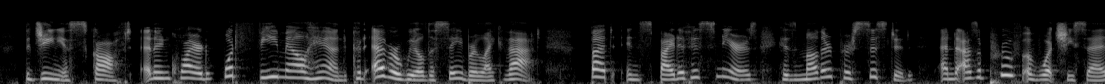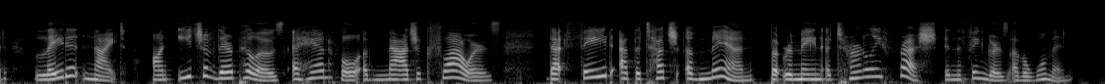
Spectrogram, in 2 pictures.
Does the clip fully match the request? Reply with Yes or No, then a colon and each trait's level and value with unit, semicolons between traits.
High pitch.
Yes: high, 245 Hz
